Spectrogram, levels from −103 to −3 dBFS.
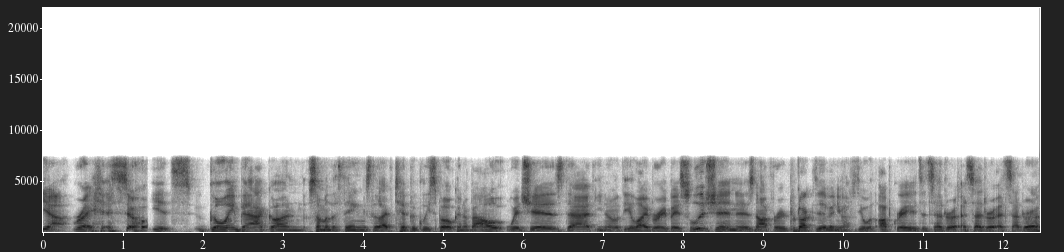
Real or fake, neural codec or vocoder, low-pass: real; none; 7.2 kHz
